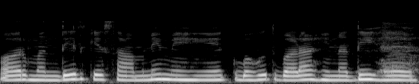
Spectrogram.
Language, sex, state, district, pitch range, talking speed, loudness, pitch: Hindi, female, Jharkhand, Garhwa, 200-220 Hz, 170 wpm, -13 LUFS, 205 Hz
